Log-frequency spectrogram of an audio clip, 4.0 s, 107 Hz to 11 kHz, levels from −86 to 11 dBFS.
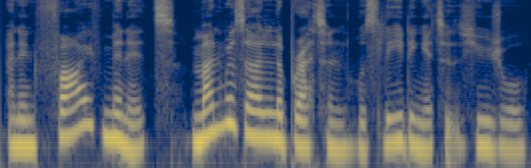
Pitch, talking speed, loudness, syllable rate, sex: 225 Hz, 180 wpm, -17 LUFS, 5.7 syllables/s, female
